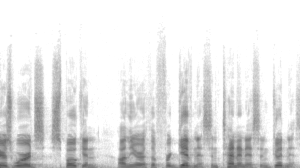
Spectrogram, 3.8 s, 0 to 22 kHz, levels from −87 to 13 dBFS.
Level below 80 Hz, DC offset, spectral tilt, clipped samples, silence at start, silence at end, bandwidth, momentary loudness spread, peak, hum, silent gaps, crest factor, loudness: -66 dBFS; under 0.1%; -3.5 dB/octave; under 0.1%; 0 s; 0 s; 16 kHz; 9 LU; -10 dBFS; none; none; 20 dB; -29 LUFS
